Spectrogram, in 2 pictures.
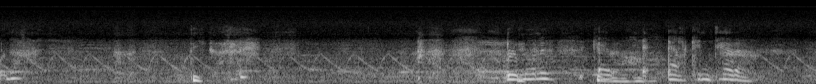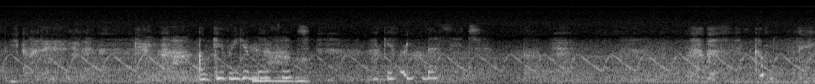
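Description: A woman speaks urgently and with strain, close by.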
